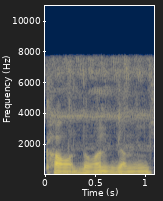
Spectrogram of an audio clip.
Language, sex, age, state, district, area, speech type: Bengali, male, 45-60, West Bengal, Birbhum, urban, spontaneous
